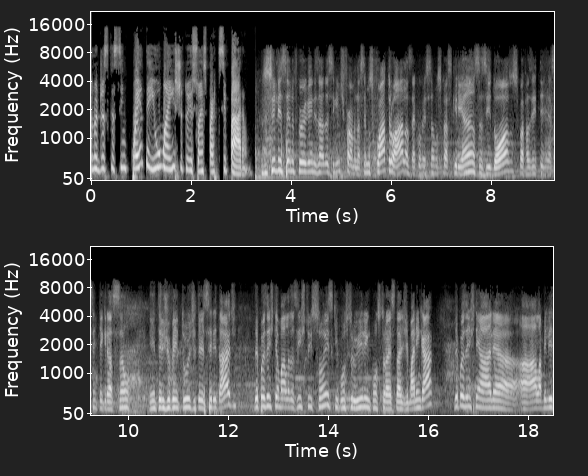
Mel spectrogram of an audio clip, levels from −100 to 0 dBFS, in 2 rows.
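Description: No technical faults can be heard anywhere in this audio.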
